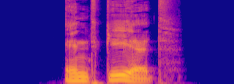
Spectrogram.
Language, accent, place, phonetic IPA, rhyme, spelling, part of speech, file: German, Germany, Berlin, [ɛntˈɡeːət], -eːət, entgehet, verb, De-entgehet.ogg
- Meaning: second-person plural subjunctive I of entgehen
